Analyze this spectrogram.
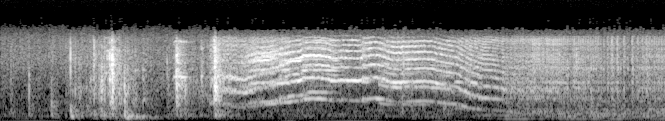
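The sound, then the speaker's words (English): A few sharp clicks and knocks, then an old door at the top of a hidden staircase in an old house creaks open onto an attic in a long, wavering, high-pitched groan that rises and falls for about two seconds before fading out. “I wonder where it leads. A door.”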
